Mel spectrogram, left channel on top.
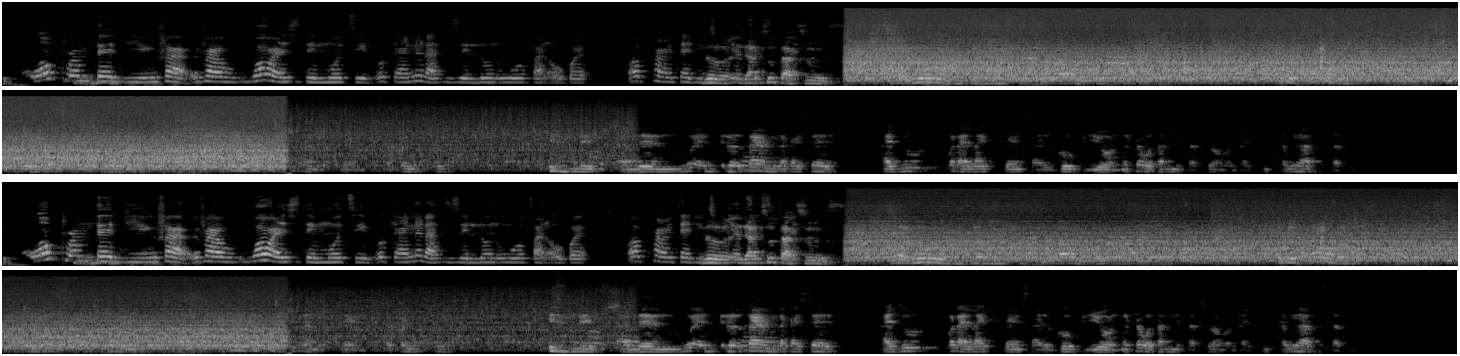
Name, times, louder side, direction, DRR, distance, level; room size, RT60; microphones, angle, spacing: voice 1, 0.2-5.8 6.3-7.4 7.8-8.0 13.2-13.6 15.1-15.3 20.4-20.9 22.0-22.3, right 2 dB, 80° right, 1.0 m, -35 dB
voice 2, 0.7-1.2 7.0-8.4 8.8-12.4 12.7-14.2 14.8-19.1 20.0-22.9 23.4-27.0 27.4-28.0, right 1 dB, 60° right, 0.7 m, -37 dB
sound 1, 8.4-17.4, left 4 dB, 80° left, 0.7 m, -28 dB
sound 2, 12.1-20.9, left 1 dB, 15° left, 0.6 m, -42 dB
3.3 x 2.4 x 2.7 m
head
